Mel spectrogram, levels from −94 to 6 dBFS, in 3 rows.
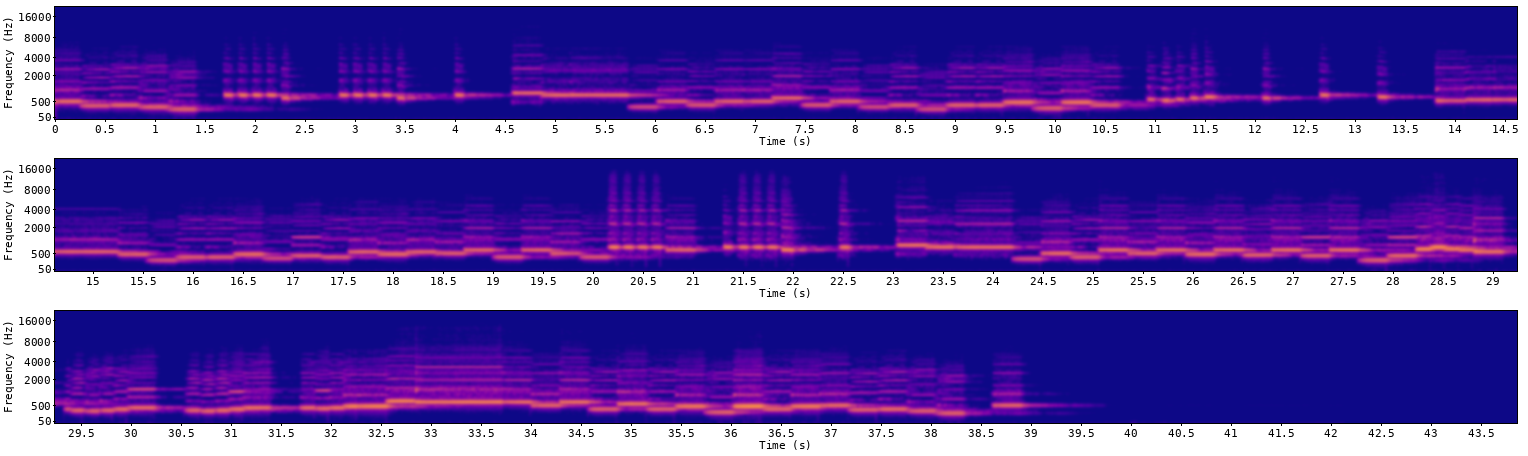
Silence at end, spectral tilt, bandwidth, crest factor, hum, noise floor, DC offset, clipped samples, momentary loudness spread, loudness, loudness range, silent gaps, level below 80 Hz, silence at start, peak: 4.85 s; -3 dB/octave; 7.4 kHz; 16 dB; none; under -90 dBFS; under 0.1%; under 0.1%; 13 LU; -35 LUFS; 9 LU; none; under -90 dBFS; 0 s; -20 dBFS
